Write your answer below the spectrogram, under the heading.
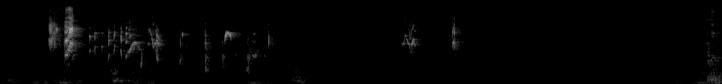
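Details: Pet budgerigars with background noise: a quick burst of scratchy chirps and warbles, then two short isolated chirps and a faint final note after a long quiet gap.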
